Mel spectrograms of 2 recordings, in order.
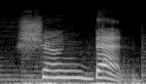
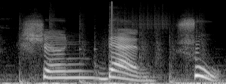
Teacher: sharp tone going down falling falling these are the falling tones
